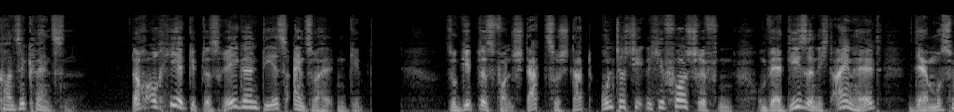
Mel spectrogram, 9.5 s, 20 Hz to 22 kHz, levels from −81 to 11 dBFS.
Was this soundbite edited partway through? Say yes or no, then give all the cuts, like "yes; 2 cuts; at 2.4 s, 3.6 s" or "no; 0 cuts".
yes; 1 cut; at 1.3 s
